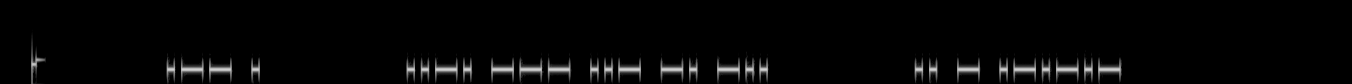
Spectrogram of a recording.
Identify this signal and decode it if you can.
Morse code, heard as a keyed tone, about 17 wpm, 700 Hz. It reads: WE FOUND IT.
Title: 3x Word-Spacing - Sentences from Top 300 Words - 17wpm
